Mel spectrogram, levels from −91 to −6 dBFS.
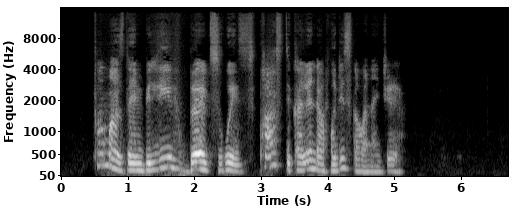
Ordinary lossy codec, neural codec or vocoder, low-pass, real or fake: MP3, 64 kbps; codec, 44.1 kHz, 2.6 kbps, DAC; 14.4 kHz; fake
